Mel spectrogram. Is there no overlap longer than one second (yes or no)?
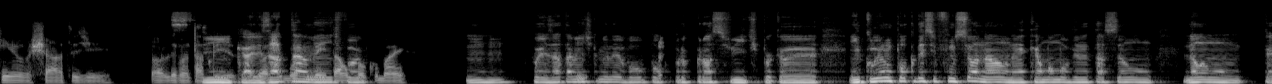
no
